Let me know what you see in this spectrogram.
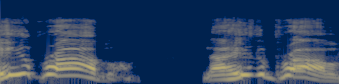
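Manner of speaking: dramatic sports documentary narrator voice, swooping. Promising to be real, the speaker says it in a 30 for 30 NC State voice. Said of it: "thirty for thirty N C State voice".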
